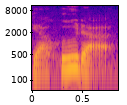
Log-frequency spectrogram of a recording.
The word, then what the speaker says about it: Yahudah: So even when we look today at the word Judah, or in Hebrew, it would be pronounced Yahudah, the same four letters in the Creator's name show up in that word.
